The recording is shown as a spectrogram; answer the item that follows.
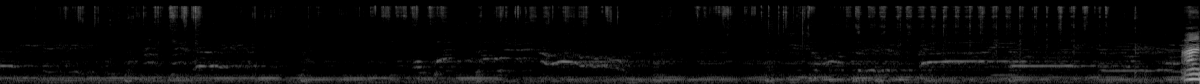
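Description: Sandpaper rubbing back and forth on a sewing machine's steel needle plate in quick, fine scratching strokes, smoothing away the indentations and burrs left by the needle striking it, which were catching the thread. Soft background music with sustained notes plays throughout.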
